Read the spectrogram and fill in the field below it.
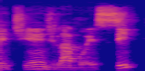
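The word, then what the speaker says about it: Étienne de La Boétie: pronúncia no francês é Etienne de la Boétie, foi um jovem, uma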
